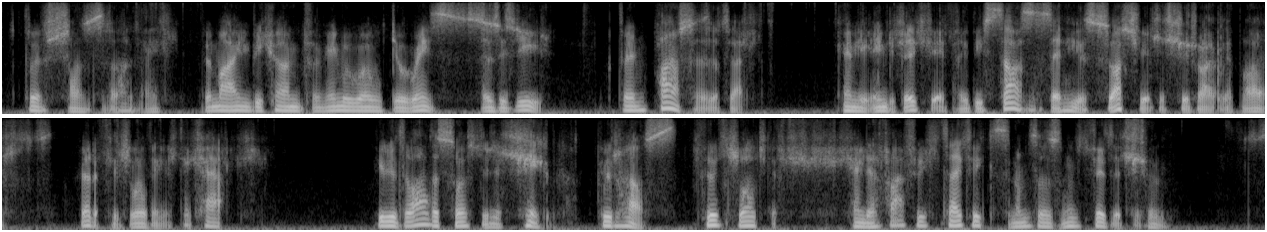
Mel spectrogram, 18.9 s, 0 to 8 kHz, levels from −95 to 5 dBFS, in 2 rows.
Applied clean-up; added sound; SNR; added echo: neural diffusion model UNIVERSE++.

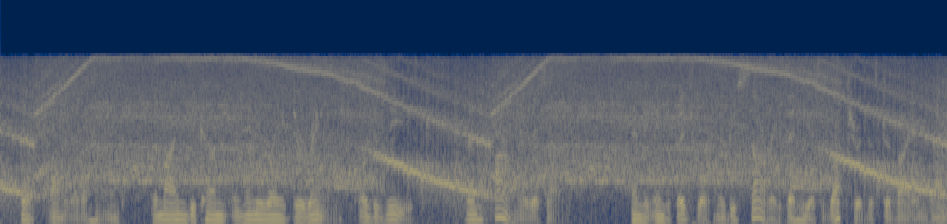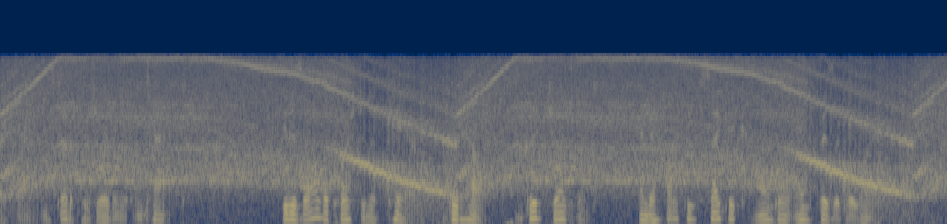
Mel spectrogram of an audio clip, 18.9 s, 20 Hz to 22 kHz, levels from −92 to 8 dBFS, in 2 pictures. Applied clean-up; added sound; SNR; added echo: none; Sawing; -2 dB; none.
